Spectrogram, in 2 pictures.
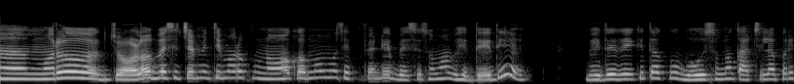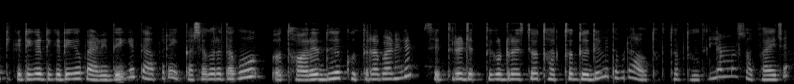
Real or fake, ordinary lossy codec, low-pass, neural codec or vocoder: real; none; 7.2 kHz; none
